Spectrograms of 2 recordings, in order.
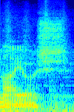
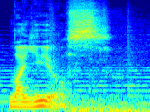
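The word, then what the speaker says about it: Lajos: gree you had a Hungarian footballer named layos we were pronouncing it lios closer probably lios is probably not how you were saying it either I had a uh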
